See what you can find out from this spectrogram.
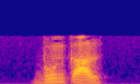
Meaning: nest egg, an egg placed in a henhouse that induces the hens to lay eggs
- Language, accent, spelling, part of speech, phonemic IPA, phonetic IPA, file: Armenian, Eastern Armenian, բունկալ, noun, /bunˈkɑl/, [buŋkɑ́l], Hy-բունկալ.ogg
